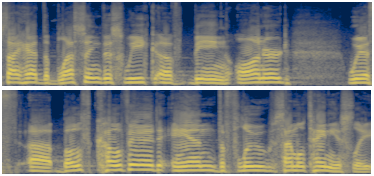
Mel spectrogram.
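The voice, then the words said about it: Sick, under-the-weather voice. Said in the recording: “you can probably tell from my voice, a little under the weather”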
